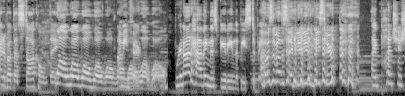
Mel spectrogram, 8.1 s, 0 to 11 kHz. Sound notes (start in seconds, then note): 5.3 laugh; 5.7 chuckle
